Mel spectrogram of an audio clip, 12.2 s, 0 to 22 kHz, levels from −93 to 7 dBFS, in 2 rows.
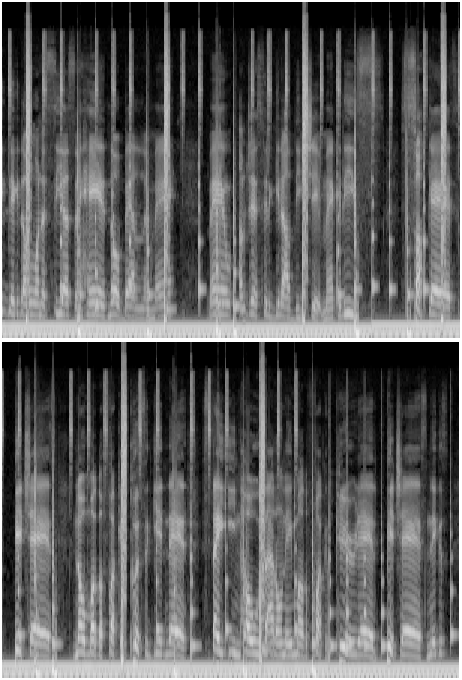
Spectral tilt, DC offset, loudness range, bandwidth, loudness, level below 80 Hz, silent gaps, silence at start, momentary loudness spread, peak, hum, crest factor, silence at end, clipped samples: -4 dB/octave; under 0.1%; 1 LU; over 20 kHz; -10 LUFS; -14 dBFS; none; 0 s; 6 LU; 0 dBFS; none; 10 dB; 0 s; 1%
